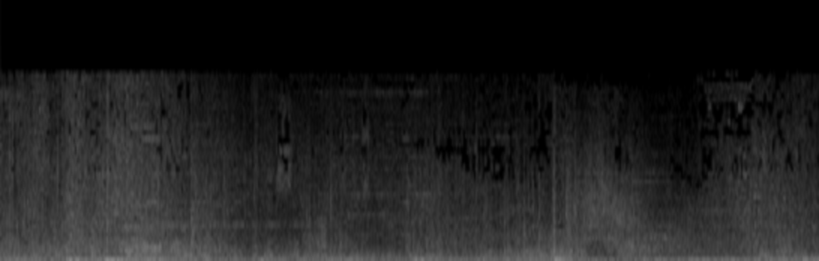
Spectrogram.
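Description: Magic blasts and impacts crackle and boom in a video game battle.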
